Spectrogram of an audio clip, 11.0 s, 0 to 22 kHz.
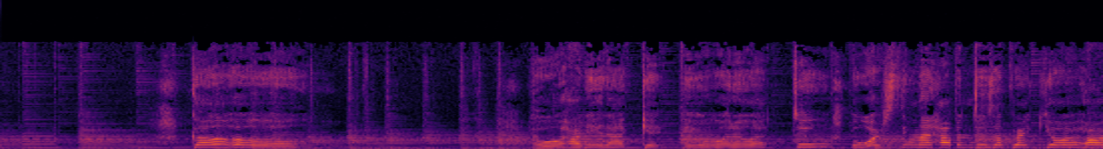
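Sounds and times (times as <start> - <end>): acoustic guitar strummed softly: 0.0 - 11.0
person singing: 1.7 - 3.1, 5.3 - 11.0.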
